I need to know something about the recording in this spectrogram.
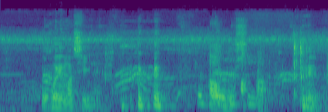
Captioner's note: laugh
